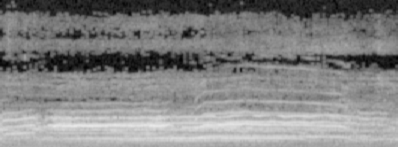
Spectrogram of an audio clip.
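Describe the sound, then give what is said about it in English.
A crowd of Johnny Depp fans outside the Virginia courthouse cheers and whoops loudly and steadily, many voices overlapping in high-pitched shouts and yells for nearly three seconds without a break. “Outside the Virginia courthouse, Depp fans gather to cheer on their hero.”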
